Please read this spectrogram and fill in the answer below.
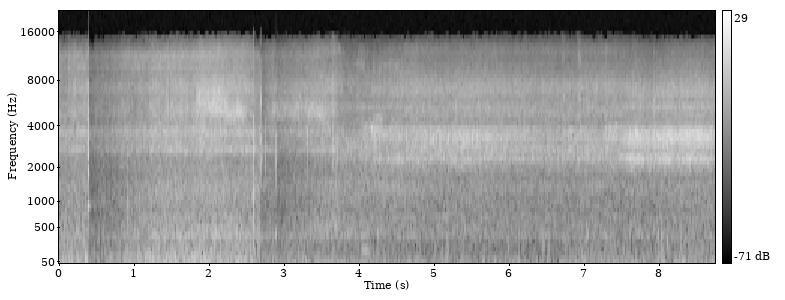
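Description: Wind rushing over a skydiver's head-mounted camera under an open parachute canopy. There are sharp clicks about half a second in and a few more near three seconds, after which the rush settles a little quieter.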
